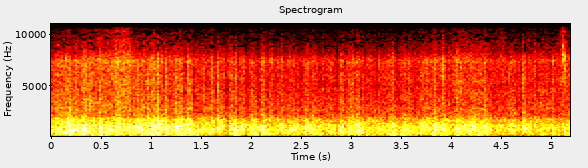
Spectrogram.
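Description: Steady thunderstorm rain falling on a pickup truck's roof and windows, heard from inside the cab: an even hiss of many small drop impacts.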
